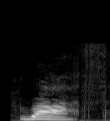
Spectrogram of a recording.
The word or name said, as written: rath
